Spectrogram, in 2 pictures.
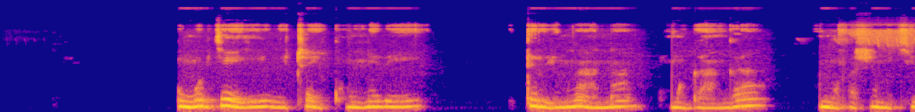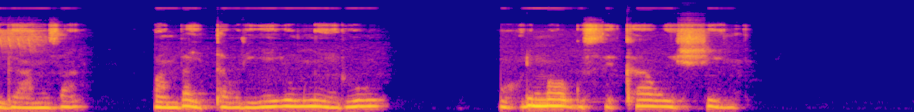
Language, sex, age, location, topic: Kinyarwanda, female, 25-35, Kigali, health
